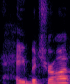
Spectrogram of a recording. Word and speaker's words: Habetrot: that is the little fairy chick Habetrot, I believe is how you pronounce her name.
